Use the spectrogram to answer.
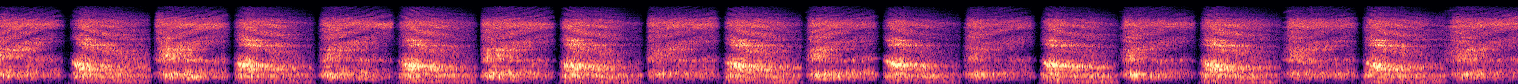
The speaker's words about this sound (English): Back to the breaths.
